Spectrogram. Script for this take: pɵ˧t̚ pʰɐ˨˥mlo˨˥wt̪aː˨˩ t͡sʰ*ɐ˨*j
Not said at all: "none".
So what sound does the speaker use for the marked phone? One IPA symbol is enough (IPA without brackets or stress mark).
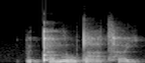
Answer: ɐ˨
